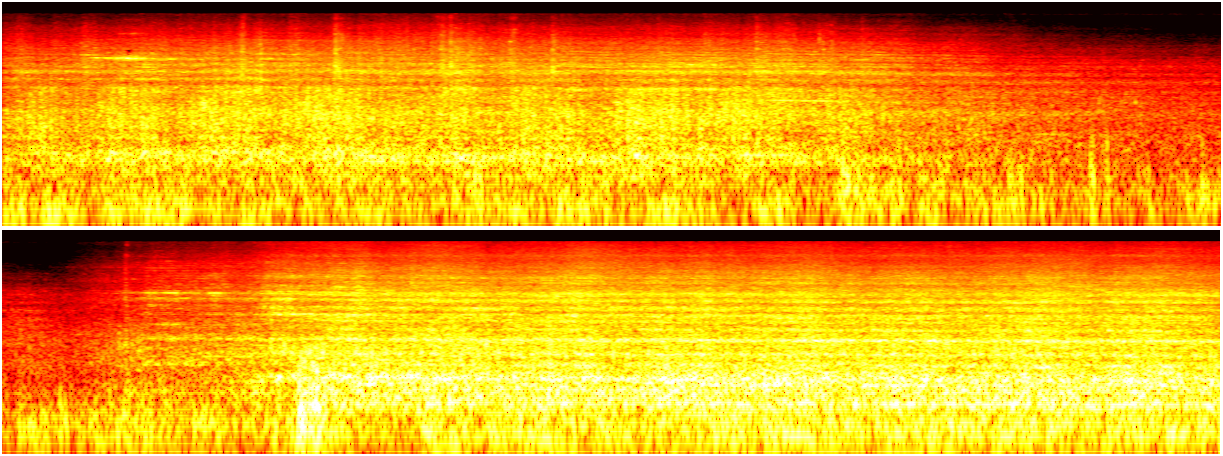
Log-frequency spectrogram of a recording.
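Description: Sydney double-deck electric trains passing. First a train on the far tracks runs by and fades away. About fifteen seconds in, a K-set double-decker passes close, loud and steady, with a whine of several held tones from its wheels and motors.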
